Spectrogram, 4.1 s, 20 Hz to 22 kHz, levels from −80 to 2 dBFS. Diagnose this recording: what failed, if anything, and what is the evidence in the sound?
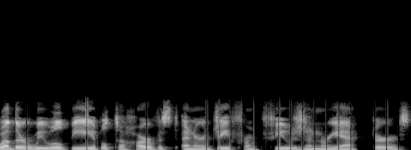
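Nothing failed; no faults found.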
